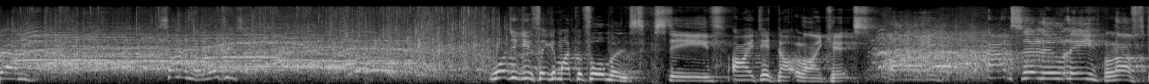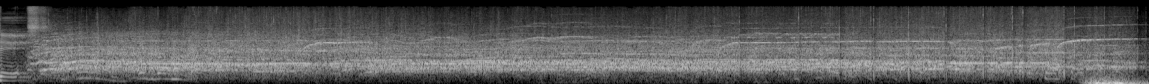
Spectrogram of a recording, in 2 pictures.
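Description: A crowd laughs and cheers loudly in a large hall.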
